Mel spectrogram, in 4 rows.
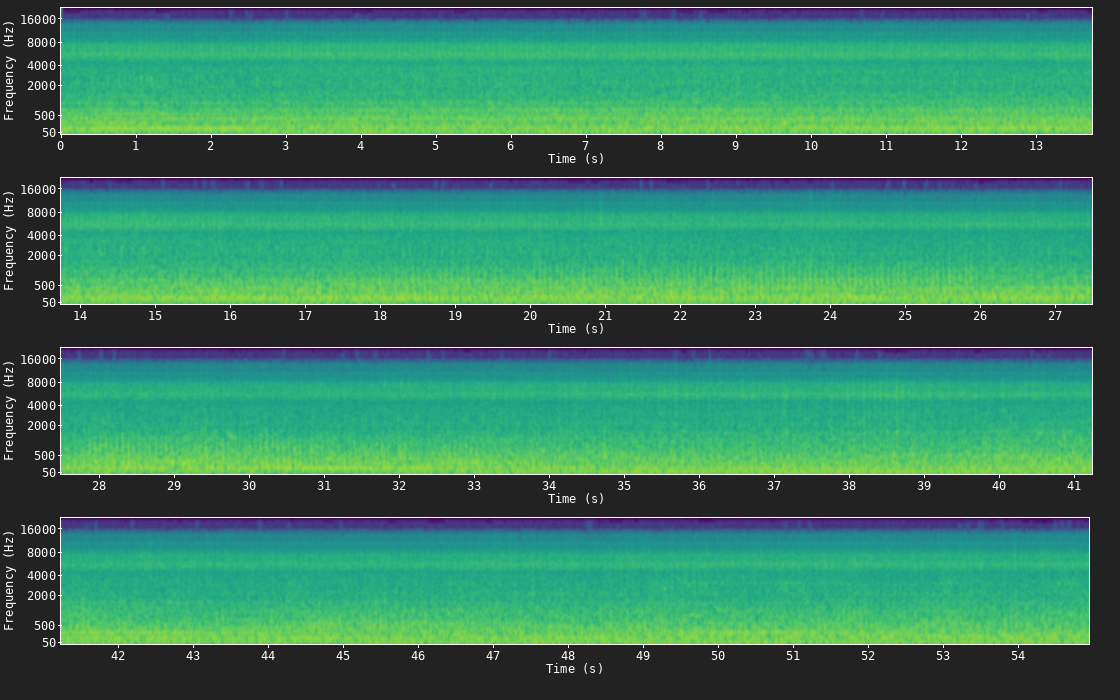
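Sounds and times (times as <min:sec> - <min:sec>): constant low hum: 0:00.0 - 0:54.9
helicopter rotor and engine drone: 0:00.0 - 0:54.9.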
